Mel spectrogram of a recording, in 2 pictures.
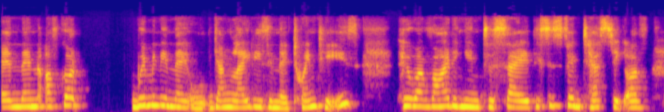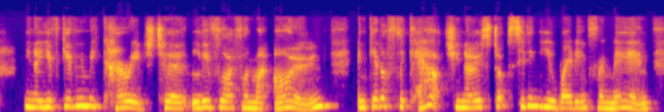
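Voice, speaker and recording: A high-pitched woman with an Australian accent at a moderate pace, her loudness very even and her intonation fairly even. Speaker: author. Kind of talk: interview.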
